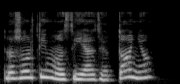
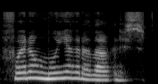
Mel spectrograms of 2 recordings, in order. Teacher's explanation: También a partir de 2 grupos fónicos encontramos un ejemplo donde el primer grupo termina en un tono ascendente y segundo en un tono descendente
